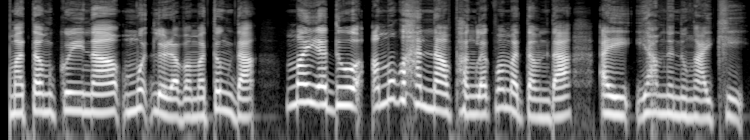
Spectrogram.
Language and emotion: Manipuri, happy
